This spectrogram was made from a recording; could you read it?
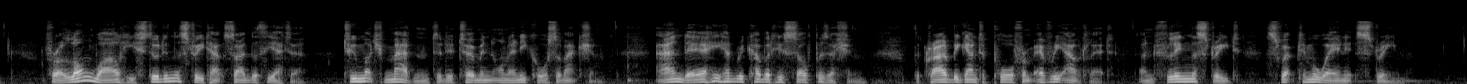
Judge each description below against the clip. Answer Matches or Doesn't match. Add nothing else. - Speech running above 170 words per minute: Matches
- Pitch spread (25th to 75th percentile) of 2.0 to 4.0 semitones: Doesn't match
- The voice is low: Matches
